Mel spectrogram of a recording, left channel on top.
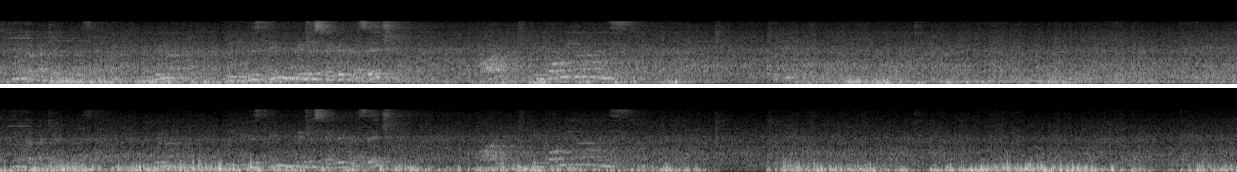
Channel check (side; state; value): both; normal; correlation 0.23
